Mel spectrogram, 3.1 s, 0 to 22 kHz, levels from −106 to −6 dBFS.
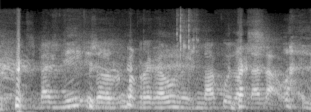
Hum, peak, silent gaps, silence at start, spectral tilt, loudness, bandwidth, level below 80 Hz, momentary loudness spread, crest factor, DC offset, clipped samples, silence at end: none; -6 dBFS; none; 0 s; -4.5 dB/octave; -24 LUFS; 16 kHz; -54 dBFS; 5 LU; 18 dB; under 0.1%; under 0.1%; 0 s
